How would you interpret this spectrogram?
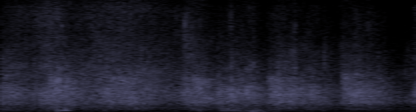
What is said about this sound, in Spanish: Lo estamos haciendo para el Rey de Reyes y Señor de Señor. Denle un fuerte aplauso al Señor Jesús.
